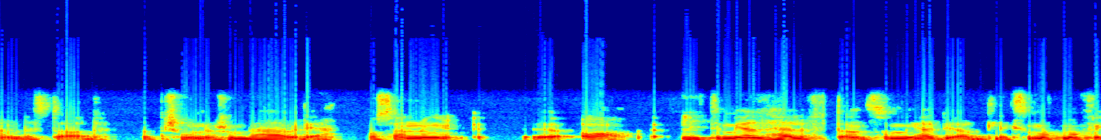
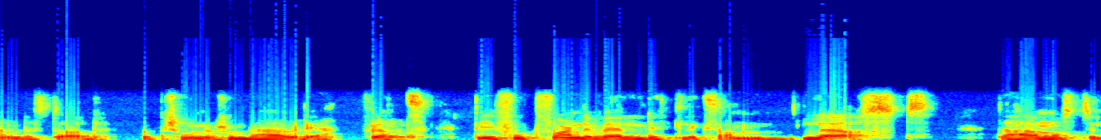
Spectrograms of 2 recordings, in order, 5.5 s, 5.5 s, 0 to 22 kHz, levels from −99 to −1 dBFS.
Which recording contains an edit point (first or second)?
first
